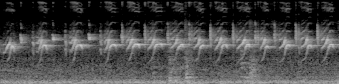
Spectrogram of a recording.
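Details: Solo-singing spot-throated babbler from La Ba river at Da Lat, a regional singing style: a quick, jumbled stream of short chirps and downslurs, nearly three notes per second, over soft background noise.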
